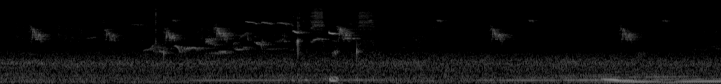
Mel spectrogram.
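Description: Great tit parent and chick calling in a garden, with repeated high chirps and short tweets scattered across the stretch, moderately near, over a steady low hum and a few murmured words.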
